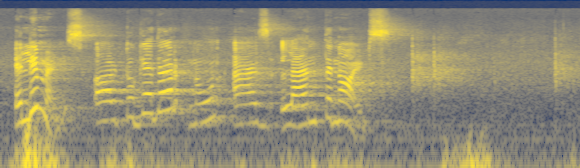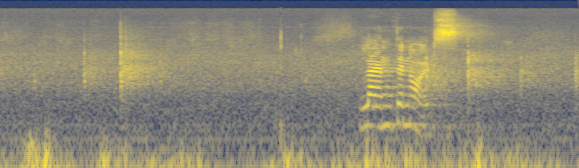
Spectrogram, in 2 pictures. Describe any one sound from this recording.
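A woman speaks calmly and clearly, as if teaching, close by.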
